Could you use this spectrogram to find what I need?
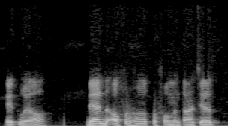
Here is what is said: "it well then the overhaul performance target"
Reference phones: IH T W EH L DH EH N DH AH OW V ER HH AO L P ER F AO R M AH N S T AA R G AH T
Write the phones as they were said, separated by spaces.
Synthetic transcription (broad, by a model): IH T W EH L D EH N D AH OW F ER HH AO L P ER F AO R M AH N T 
